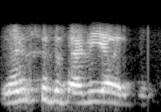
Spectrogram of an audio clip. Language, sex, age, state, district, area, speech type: Tamil, female, 18-30, Tamil Nadu, Madurai, urban, conversation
